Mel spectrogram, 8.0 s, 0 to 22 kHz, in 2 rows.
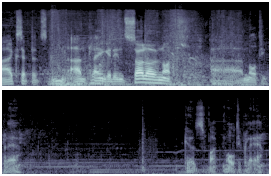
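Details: Dysphonia in a man on day 2 of recovery after vocal cord surgery; cords mostly healed but lacking strength and stamina, sounding laryngitis-like, with physiotherapy pushing the voice.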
